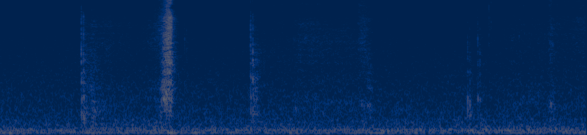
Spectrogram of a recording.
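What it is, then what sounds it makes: Palette knife scraping acrylic paint on a sketchbook page. A metal palette knife spreads thick maroon acrylic paint in vertical strokes across a paper sketchbook page while reworking an abandoned page. Three quiet, bright, brief scrapes stand out, the middle one loudest, with fainter strokes after them over a low, steady background hum.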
